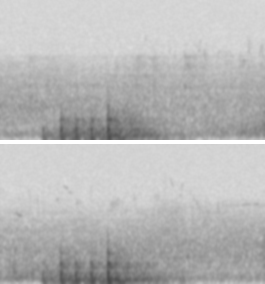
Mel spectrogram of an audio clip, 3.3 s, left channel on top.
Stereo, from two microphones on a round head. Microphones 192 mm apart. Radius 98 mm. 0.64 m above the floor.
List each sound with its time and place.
0.5 s knocking: 30° right (ahead or behind), 1.1 m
